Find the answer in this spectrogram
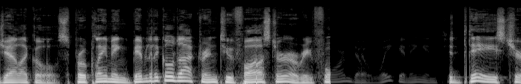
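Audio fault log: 0.47–0.52, 1.52–1.57, 2.57–2.61, 3.61–3.66 and 4.66–4.71 s, overlapping chunks: each 1.0 s processing block begins about 48 ms before the previous one ended, so that slice plays twice at every join. The result is a regular once-per-second stutter, heard just before "doctrine to" at 1.52 s and just after "doctrine to" at 2.57 s.
3.30–4.50 s, audio dropout to a faint residue: the wanted signal was likely lost for about 1.14 s while the path downstream stayed live. The sound cuts off abruptly, and the gap holds only a faint trace roughly 35 dB below normal level. The 3.61 s chunk join falls inside this gap.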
